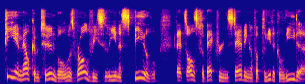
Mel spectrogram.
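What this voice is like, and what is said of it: Put-on Australian accent. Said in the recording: “this beautiful Australian accent”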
